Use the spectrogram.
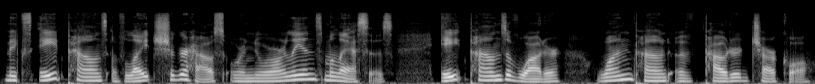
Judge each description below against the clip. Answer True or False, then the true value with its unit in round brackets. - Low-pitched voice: False (170 Hz)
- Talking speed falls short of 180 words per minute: True (145 wpm)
